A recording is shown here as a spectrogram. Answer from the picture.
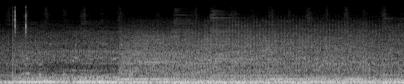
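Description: A group of ATVs (quad bikes) running on a dirt track with a steady engine drone.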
